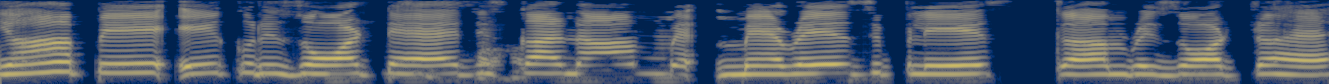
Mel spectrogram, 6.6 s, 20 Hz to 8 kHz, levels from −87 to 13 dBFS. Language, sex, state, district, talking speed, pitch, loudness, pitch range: Hindi, female, Bihar, Saharsa, 110 wpm, 285 Hz, -14 LUFS, 270-300 Hz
